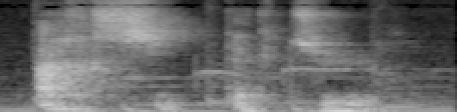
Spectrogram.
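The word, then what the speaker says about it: architecture: この単語は、綴り自体は英単語とほぼ同じなのですが、発音が家業、作業になるというところで全く異なりますので、読み方に気をつけてください。続けて発音すると、アシテクチュー、アシテクチューとなります。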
